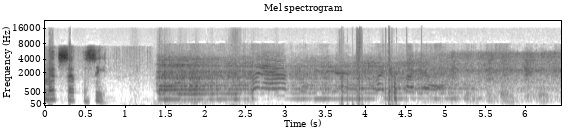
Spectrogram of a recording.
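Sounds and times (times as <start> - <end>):
speech: 0.0 - 3.5
riverboat whistle: 1.4 - 5.6
riverboat mechanical churn: 1.4 - 6.4.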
